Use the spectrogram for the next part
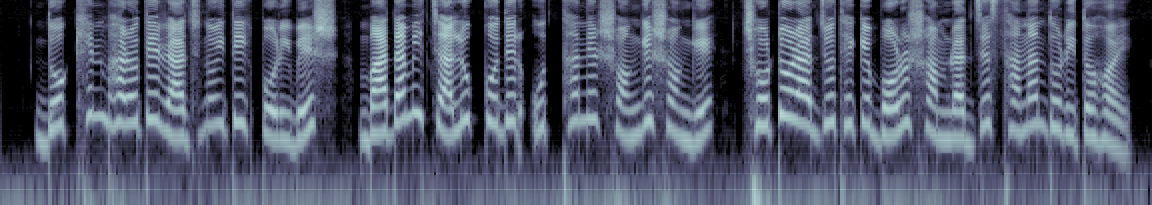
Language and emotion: Bengali, neutral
